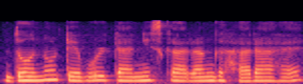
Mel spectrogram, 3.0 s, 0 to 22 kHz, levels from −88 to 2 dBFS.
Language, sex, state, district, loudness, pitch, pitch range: Hindi, female, Jharkhand, Ranchi, -15 LUFS, 185 Hz, 175-190 Hz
